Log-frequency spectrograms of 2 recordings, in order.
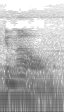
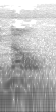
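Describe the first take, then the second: First: The G is sounded before the N. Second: The G is silent before the N. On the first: The speaker calls it wrong. "we don't say gnome" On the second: The speaker calls it right. "we say we say gnome"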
